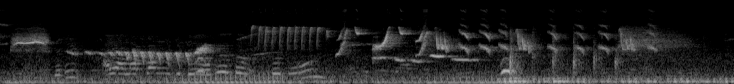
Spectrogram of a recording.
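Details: White-rumped shama in full song, a varied run of clear whistles, slurred rising and falling notes and quick high trills, with faint background murmur.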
